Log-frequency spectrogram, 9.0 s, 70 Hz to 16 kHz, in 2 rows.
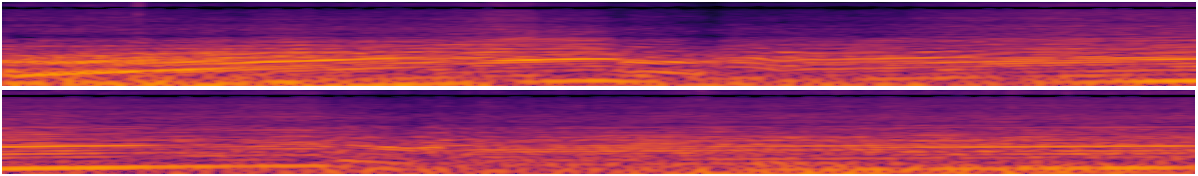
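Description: A 1969 Ford Mustang fastback's 351 Windsor V8 with an E303 cam, accelerating on the road. The revs climb, drop sharply twice as it shifts up through the T5 five-speed manual gearbox, then climb slowly again.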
